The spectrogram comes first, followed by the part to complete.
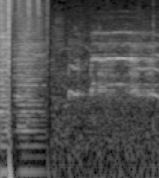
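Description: Electronic dance music cuts off abruptly about half a second in. A bird then gives one long call of about a second, higher in the middle and falling at the end.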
